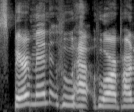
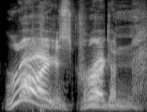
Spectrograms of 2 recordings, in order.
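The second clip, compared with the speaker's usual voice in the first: deep, low, swooping voice, the word Rise drawn out; 4 semitones lower than usual. A dwarf king commanding Kraken to rise, in Thorgrim's deep, booming voice. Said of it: "Thorgrim said this deep, booming voice".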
